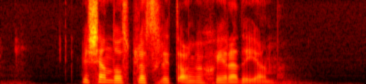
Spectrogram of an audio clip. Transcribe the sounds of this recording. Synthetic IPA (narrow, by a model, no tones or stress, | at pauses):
vɪɕɛnd̪əɔspʰlœt̪slɪt̪ʰa̰ŋɡaɧeːɾad̪əɪ̰jɛ̰nː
